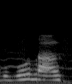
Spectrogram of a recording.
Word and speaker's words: oolong: Wulong tea, it's spelled O-O-L-O-N-G.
